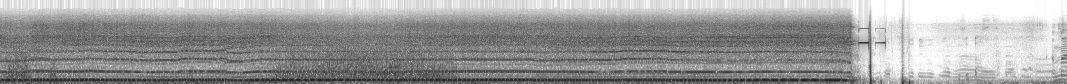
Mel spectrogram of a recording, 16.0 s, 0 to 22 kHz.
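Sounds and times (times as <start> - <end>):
drone motors buzzing: 0.0 - 13.3
rush of air: 3.9 - 7.6.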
